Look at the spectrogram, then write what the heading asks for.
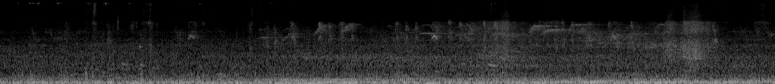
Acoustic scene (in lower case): park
